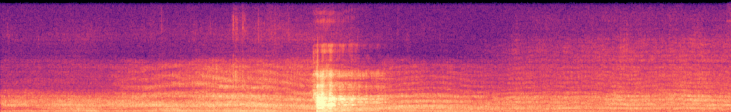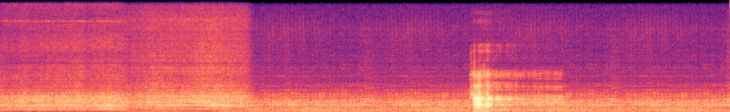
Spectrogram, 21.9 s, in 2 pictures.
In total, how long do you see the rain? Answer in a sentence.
The rain can't be heard in this clip.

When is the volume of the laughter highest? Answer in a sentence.
The loudest moment of the laughter is at 5 seconds.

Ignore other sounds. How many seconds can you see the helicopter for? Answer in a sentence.
The helicopter can be heard for 22 seconds in total.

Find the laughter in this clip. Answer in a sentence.
The laughter can be heard from 4.7 to 5.8 s and from 18.0 to 19.4 s.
